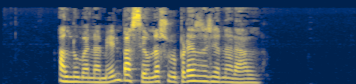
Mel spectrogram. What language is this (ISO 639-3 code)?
cat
